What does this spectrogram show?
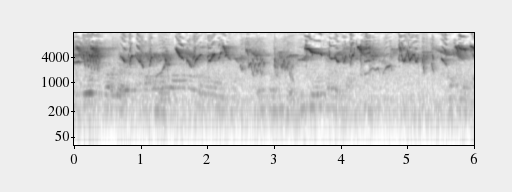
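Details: Canary song used as a training master for cage birds, morning or afternoon: fast, high chattering warble of slurred whistles and short trills running continuously.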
